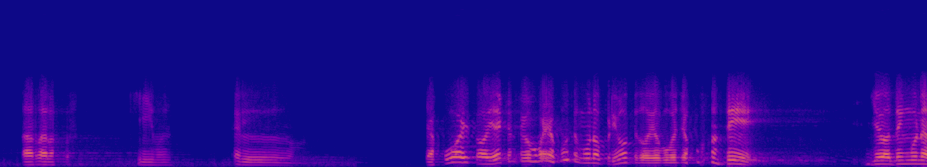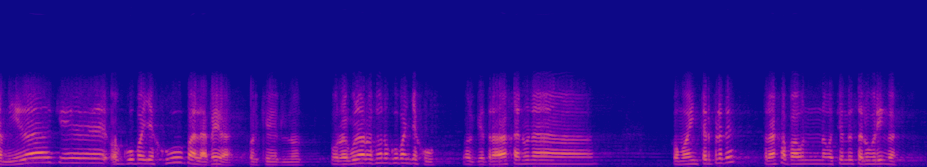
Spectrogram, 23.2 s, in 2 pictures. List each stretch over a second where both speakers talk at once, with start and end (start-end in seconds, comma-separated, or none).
none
